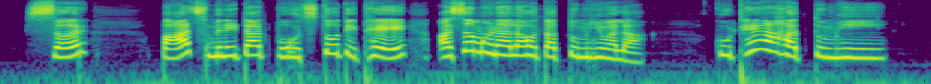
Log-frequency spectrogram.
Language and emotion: Marathi, angry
